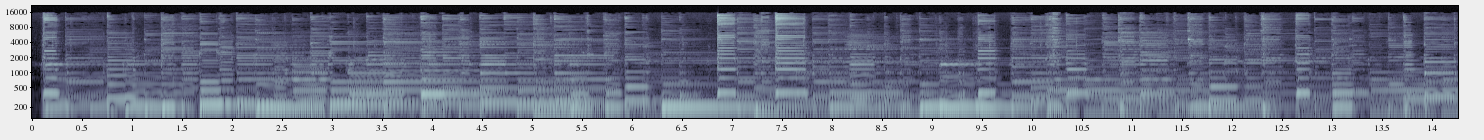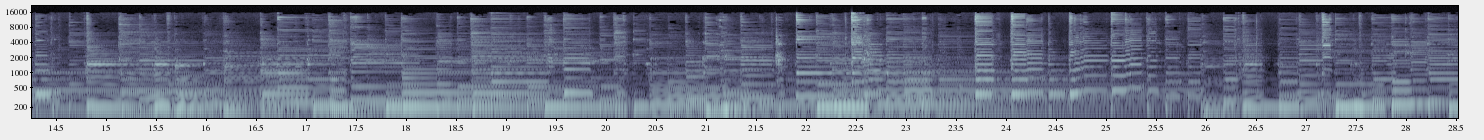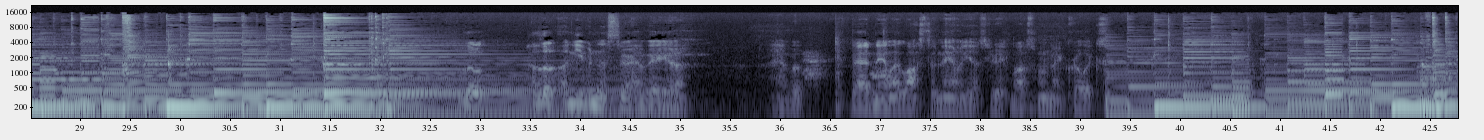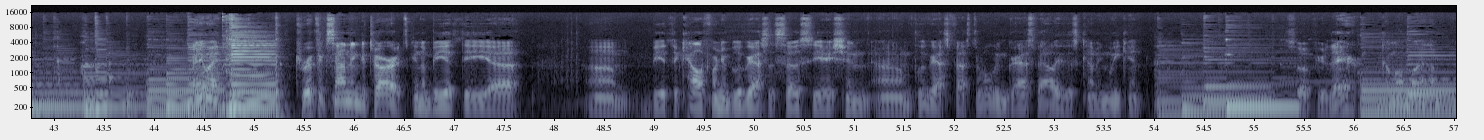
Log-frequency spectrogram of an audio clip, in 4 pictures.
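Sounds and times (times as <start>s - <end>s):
acoustic guitar fingerstyle: 0.0s - 35.4s, 36.1s - 57.0s.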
